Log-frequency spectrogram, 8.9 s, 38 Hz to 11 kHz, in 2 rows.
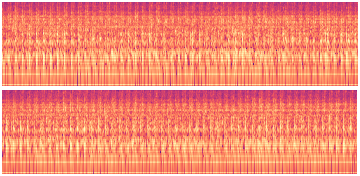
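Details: Freshly assembled 2054 engine on its first start after nearly a year of building, carbureted. A busy, steady 1200 rpm fast idle with slight gear chatter, an even beat and no knocking; the idle is kept high for break-in and may be lowered later. Normal.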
